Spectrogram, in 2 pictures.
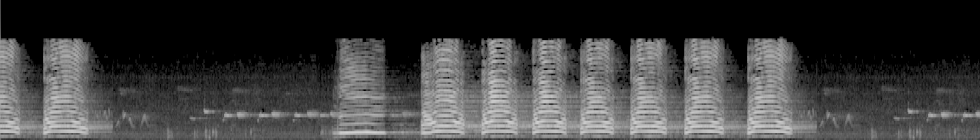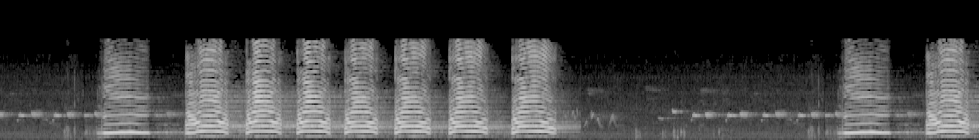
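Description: Indian peafowl (peacock) calling loudly in repeated bouts about every nine seconds. Each bout opens with a longer rising call, then runs on as a quick series of short honking calls at about two a second.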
